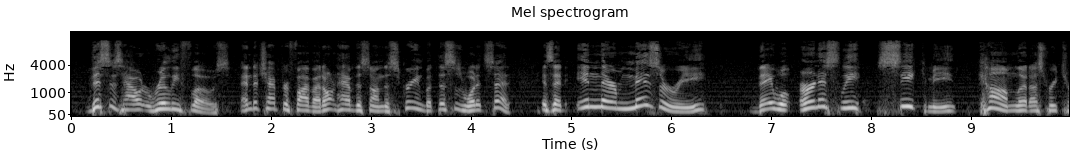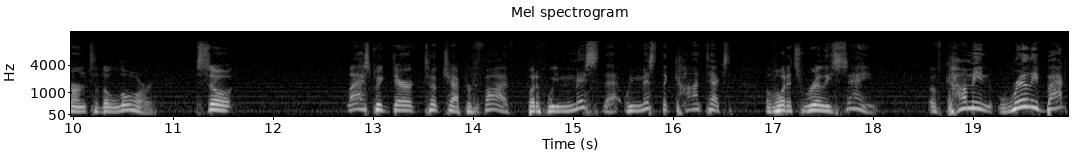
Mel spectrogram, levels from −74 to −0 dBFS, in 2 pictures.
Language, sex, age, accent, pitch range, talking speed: English, male, 30-49, American, 155-240 Hz, 195 wpm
